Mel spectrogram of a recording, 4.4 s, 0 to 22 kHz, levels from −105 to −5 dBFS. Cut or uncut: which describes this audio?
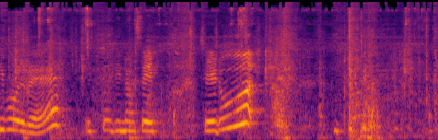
uncut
